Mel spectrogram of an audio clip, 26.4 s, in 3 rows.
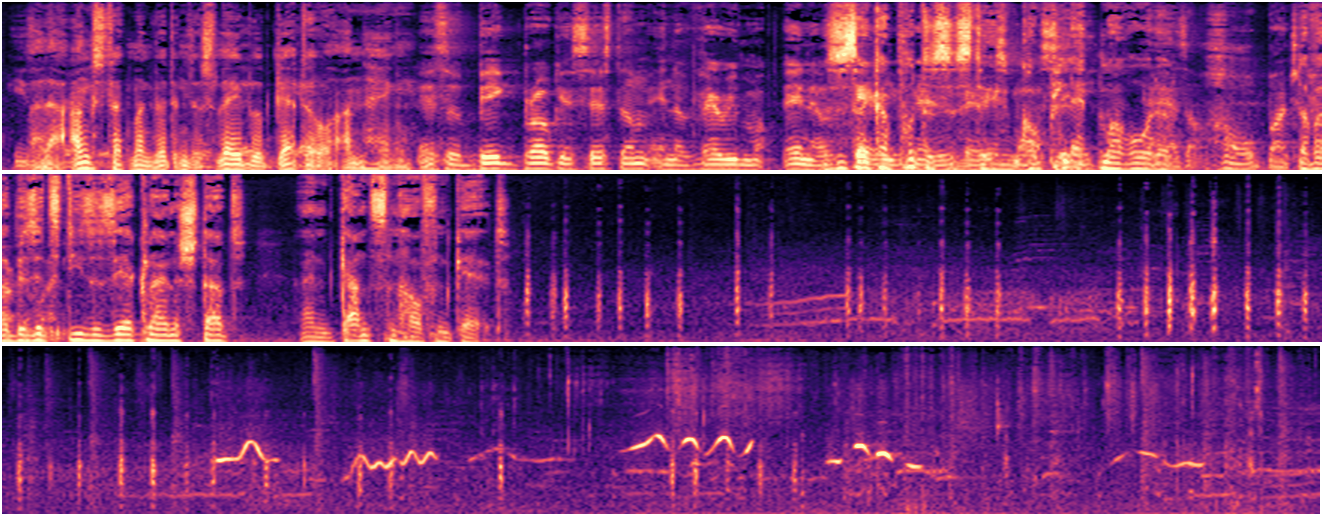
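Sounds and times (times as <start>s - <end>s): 
speech: 0.1s - 12.3s
chickens clucking and squawking: 12.1s - 26.3s.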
